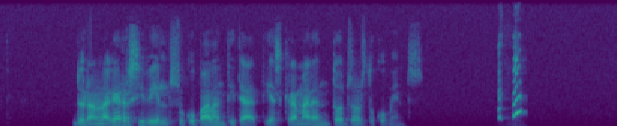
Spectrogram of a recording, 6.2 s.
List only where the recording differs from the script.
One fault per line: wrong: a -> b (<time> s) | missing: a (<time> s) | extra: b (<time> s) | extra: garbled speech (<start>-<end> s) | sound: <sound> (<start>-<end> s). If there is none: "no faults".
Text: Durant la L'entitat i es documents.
extra: Guerra Civil s'ocupà (1.1 s)
extra: cremaren tots els (2.9 s)
sound: laugh (5.0-5.3 s)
